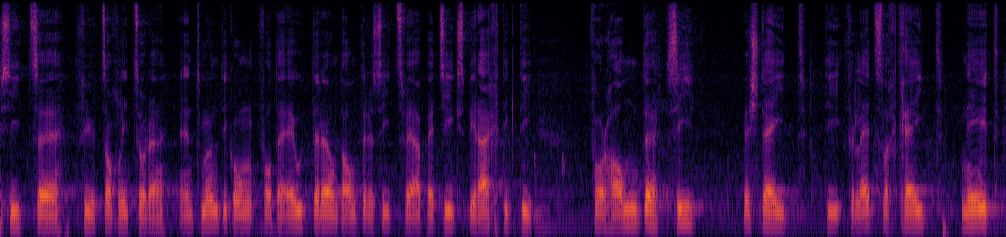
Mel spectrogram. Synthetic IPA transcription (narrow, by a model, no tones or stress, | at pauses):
əsit͡sɛːfyːɾtsoχlit͡sʊɾəɛntmʏndɪɡʊŋfɔd̥əɛltəɾəʊndɑndəɾəsit͡sʋeæb̥et͡siɪksb̥eɾæχtɪkti | fɔɾɦɑnd̥əsi | b̥eʃtɛɪtd̥ifərlɛt͡slɪχkχɛɪtnɪt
